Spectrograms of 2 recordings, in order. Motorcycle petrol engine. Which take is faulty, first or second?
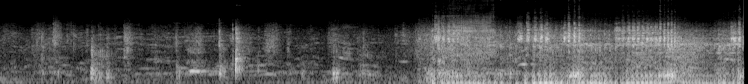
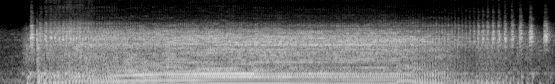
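second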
